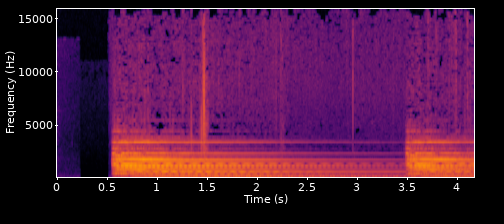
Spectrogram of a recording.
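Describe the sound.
A single bell stroke rings out after a moment of silence, its rich humming tone sustaining loudly, then a second stroke renews the ringing near the end.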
